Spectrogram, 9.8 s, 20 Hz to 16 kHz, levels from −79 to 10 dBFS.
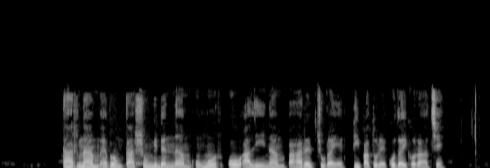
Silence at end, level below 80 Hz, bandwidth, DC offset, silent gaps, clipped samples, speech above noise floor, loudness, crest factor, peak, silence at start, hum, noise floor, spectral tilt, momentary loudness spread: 0.95 s; -52 dBFS; 7.8 kHz; under 0.1%; none; under 0.1%; 52 dB; -18 LUFS; 18 dB; 0 dBFS; 1.25 s; none; -70 dBFS; -5.5 dB/octave; 7 LU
